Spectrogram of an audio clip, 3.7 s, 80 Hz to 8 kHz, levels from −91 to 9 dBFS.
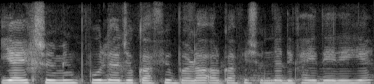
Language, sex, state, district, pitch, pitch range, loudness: Hindi, female, Jharkhand, Deoghar, 230 Hz, 225-235 Hz, -19 LUFS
